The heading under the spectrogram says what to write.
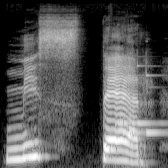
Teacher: Isso quer dizer que ela não é uma paroxítona. Trata-se de uma oxítona, ou seja, a sílaba mais forte é a última, ter.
